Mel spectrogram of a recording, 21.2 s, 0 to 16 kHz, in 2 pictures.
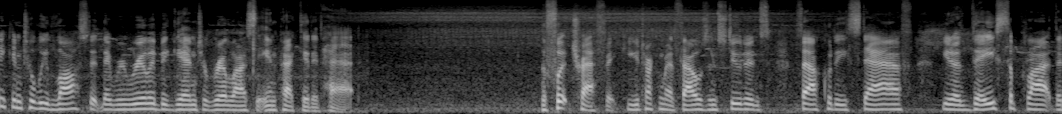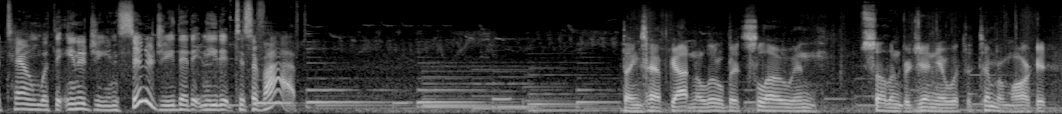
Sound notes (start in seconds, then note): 3.4 cicadas humming; 13.5 reflective music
